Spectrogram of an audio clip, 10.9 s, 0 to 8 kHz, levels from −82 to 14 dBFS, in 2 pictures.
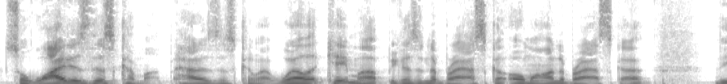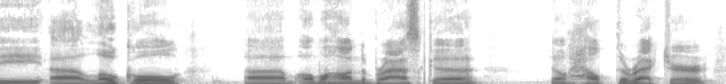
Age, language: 40-59, English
